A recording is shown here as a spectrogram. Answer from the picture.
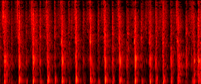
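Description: A deck of oracle cards being shuffled by hand, the card edges clicking together in a quick, even rhythm of several strokes a second.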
